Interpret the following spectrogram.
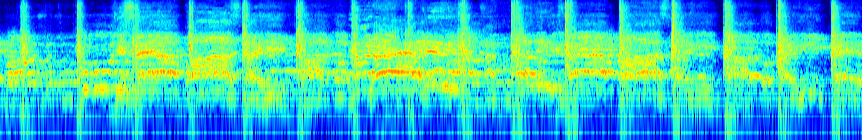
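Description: A crowd of men chanting a noha together, with a steady rhythm of sharp hand strikes, the unison chest-beating of matam, cutting through the voices.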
